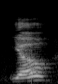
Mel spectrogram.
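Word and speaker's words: Yeoh: have sworn that Michelle, it's pronounced Yo.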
